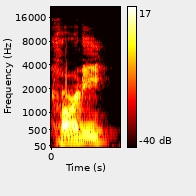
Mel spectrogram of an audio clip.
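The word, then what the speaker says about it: Fort Kearny: Dews you have Vapes it's pronounced Carney Fort Carney well okay I think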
